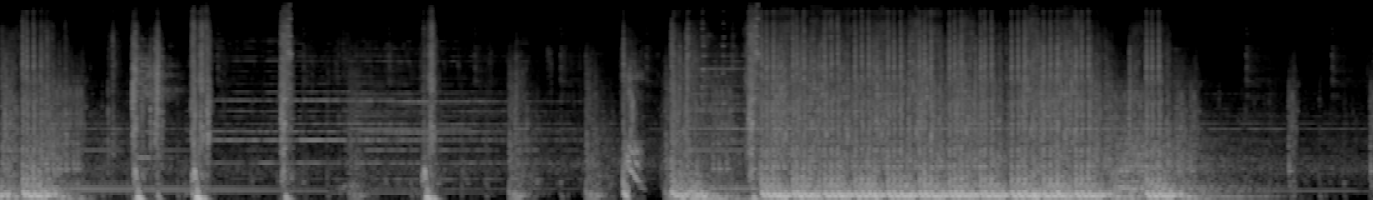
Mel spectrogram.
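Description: Rapid bursts of golden pistol fire from Nuclear Throne, the character YV shooting slightly faster than normal, crackling shots in quick loud volleys layered over game music with sustained dense firing in the second half.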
